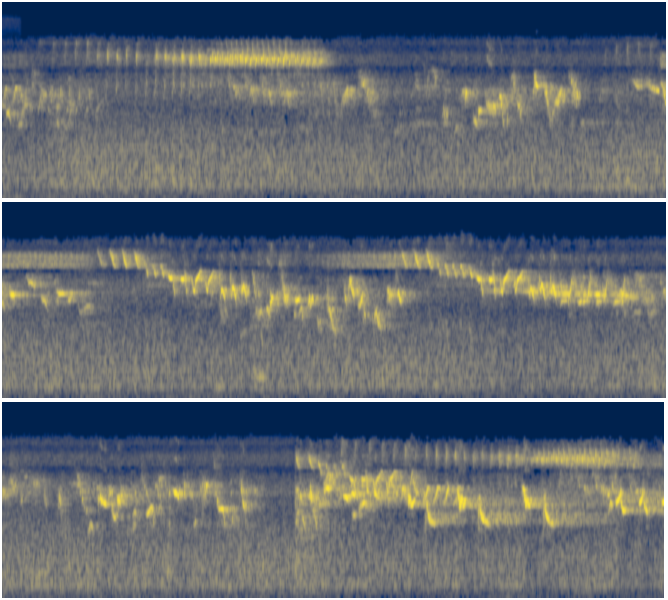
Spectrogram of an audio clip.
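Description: Small birds chirping outdoors in quick runs of high notes and trills. A high, steady whirring comes and goes several times over faint background hiss.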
